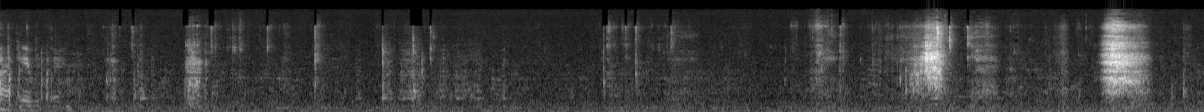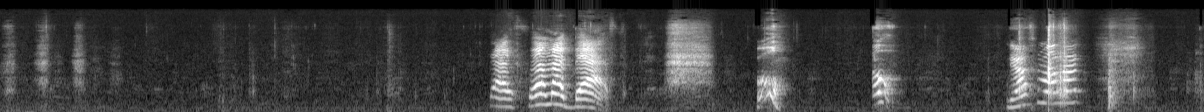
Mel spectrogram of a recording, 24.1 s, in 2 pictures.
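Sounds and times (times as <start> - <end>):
chewing with clicks: 1.0 - 3.3, 6.0 - 6.9.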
